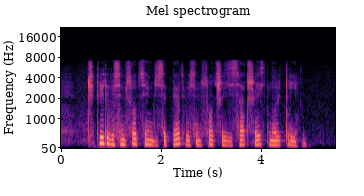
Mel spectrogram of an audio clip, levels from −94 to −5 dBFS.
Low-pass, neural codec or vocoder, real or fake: 7.2 kHz; codec, 44.1 kHz, 7.8 kbps, Pupu-Codec; fake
